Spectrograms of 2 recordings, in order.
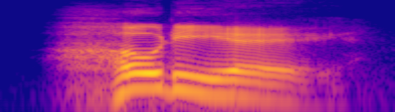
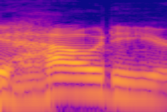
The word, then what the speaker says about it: hodie: Christus natus hodie. Now that doesn't look like you would say, it looks like you'd say howdy or something, but it's actually pronounced hodie.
